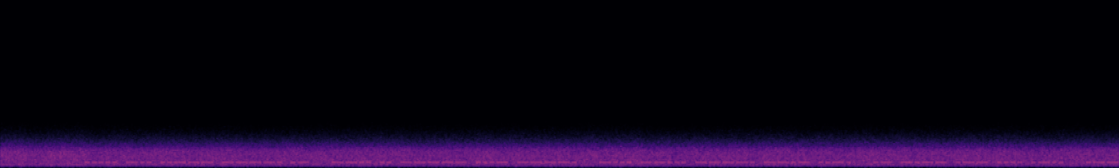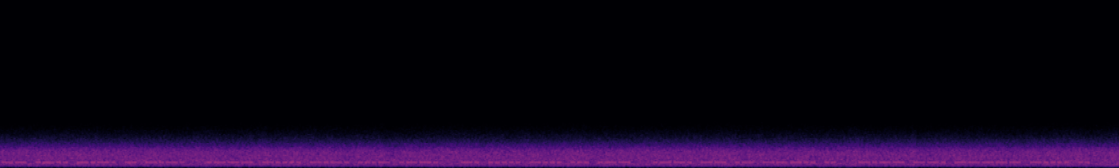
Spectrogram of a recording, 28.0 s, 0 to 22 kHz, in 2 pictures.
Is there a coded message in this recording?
Yes: Morse code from 1.0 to 27.7 s, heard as a keyed tone, machine-sent, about 28 wpm, 820 Hz, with heavy radio static. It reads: 5D29A ZI0V9 B79QF AYWHL 1LCTC J6CVP N5BSW PMA8I YG06I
